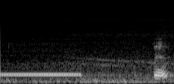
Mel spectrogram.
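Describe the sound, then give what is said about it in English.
A telephone rings on an outgoing call to the current resident of an apartment: one steady, mid-pitched ringback tone holds for under a second, then cuts off, followed by a brief soft blip over low background rumble. “I rung up the current resident.”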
